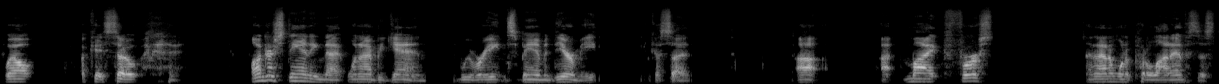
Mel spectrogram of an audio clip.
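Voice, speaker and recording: A man's voice: mid-range voice, moderate pace, pauses often, bright, forceful tone. A man who works as a charity auctioneer, telling his story in a casual interview with earnest emphasis and repeats.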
